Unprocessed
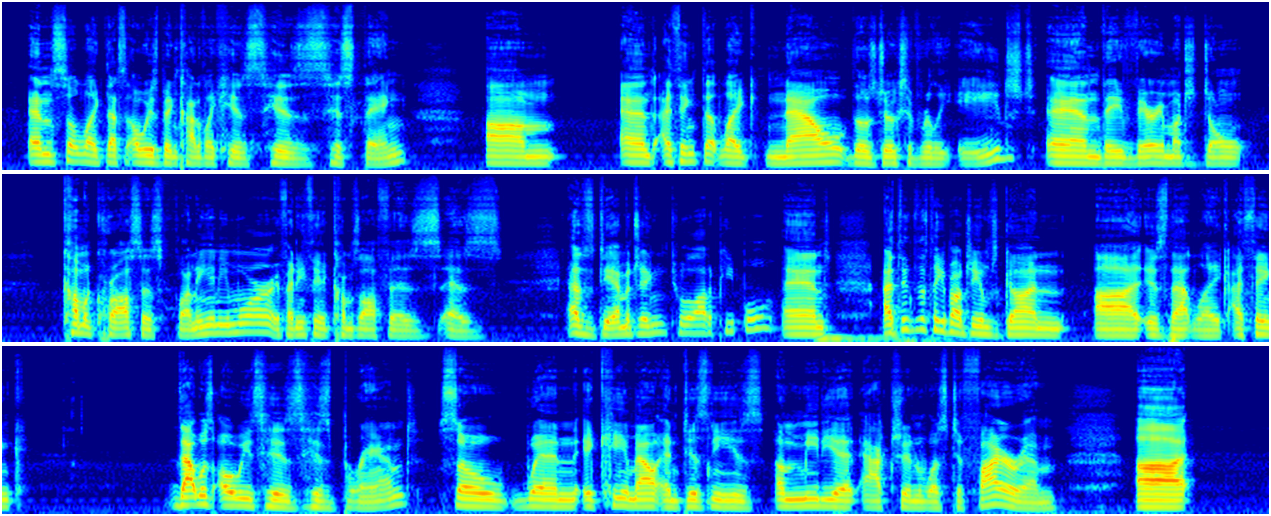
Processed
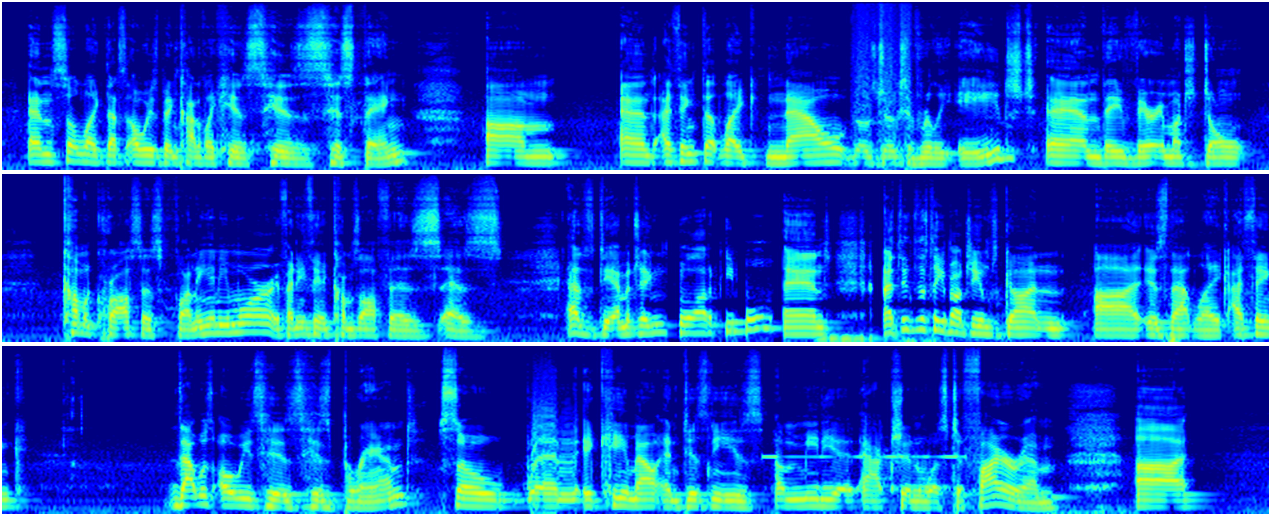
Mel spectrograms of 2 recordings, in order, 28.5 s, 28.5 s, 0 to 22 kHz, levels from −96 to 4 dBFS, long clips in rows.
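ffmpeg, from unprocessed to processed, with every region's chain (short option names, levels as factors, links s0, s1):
-filter_complex "[0:a]asettb=1/sr,asplit=3[s0][s1][s2];[s0]atrim=end=6.364[s3];[s1]atrim=start=6.36:end=6.82,asetpts=PTS-STARTPTS,afade=t=in:d=0.004:c=qsin,afade=t=out:st=0.456:d=0.004:c=qsin,bandreject=f=50:t=h:w=6,bandreject=f=100:t=h:w=6,bandreject=f=150:t=h:w=6,bandreject=f=200:t=h:w=6,bandreject=f=250:t=h:w=6,bandreject=f=300:t=h:w=6,acompressor=threshold=0.00631:ratio=8:attack=3.2:release=140:knee=1:detection=peak,acrusher=bits=2:mode=log:mix=0:aa=0.000001[s4];[s2]atrim=start=6.816[s5];[s3][s4]acrossfade=d=0.004:c1=hsin:c2=qsin[s6];[s6][s5]acrossfade=d=0.004:c1=qsin:c2=hsin,asettb=1/sr,asplit=3[s7][s8][s9];[s7]atrim=end=14.314[s10];[s8]atrim=start=14.31:end=16.9,asetpts=PTS-STARTPTS,afade=t=in:d=0.004:c=qsin,afade=t=out:st=2.586:d=0.004:c=qsin,agate=range=0.0112:threshold=0.00224:ratio=16:release=100:detection=peak,asuperstop=centerf=830:order=4:qfactor=1.6,equalizer=f=4500:w=0.75:g=8.5[s11];[s9]atrim=start=16.896[s12];[s10][s11]acrossfade=d=0.004:c1=hsin:c2=qsin[s13];[s13][s12]acrossfade=d=0.004:c1=qsin:c2=hsin,asettb=1/sr,asplit=3[s14][s15][s16];[s14]atrim=end=22.724[s17];[s15]atrim=start=22.72:end=23.37,asetpts=PTS-STARTPTS,afade=t=in:d=0.004:c=qsin,afade=t=out:st=0.646:d=0.004:c=qsin,highpass=370,volume=50.1,asoftclip=hard,volume=0.02[s18];[s16]atrim=start=23.366[s19];[s17][s18]acrossfade=d=0.004:c1=hsin:c2=qsin[s20];[s20][s19]acrossfade=d=0.004:c1=qsin:c2=hsin,asettb=1/sr,asplit=3[s21][s22][s23];[s21]atrim=end=24.704[s24];[s22]atrim=start=24.7:end=26.23,asetpts=PTS-STARTPTS,afade=t=in:d=0.004:c=qsin,afade=t=out:st=1.526:d=0.004:c=qsin,equalizer=f=490:w=4.1:g=12.5,aeval=exprs='val(0)+0.00251*sin(2*PI*1600*n/s)':c=same,acompressor=threshold=0.0178:ratio=10:attack=3.2:release=140:knee=1:detection=peak[s25];[s23]atrim=start=26.226[s26];[s24][s25]acrossfade=d=0.004:c1=hsin:c2=qsin[s27];[s27][s26]acrossfade=d=0.004:c1=qsin:c2=hsin,bandreject=f=60:t=h:w=6,bandreject=f=120:t=h:w=6,bandreject=f=180:t=h:w=6,bandreject=f=240:t=h:w=6,bandreject=f=300:t=h:w=6,bandreject=f=360:t=h:w=6,acompressor=threshold=0.00447:ratio=3,volume=2.24"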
